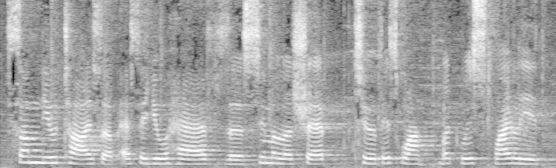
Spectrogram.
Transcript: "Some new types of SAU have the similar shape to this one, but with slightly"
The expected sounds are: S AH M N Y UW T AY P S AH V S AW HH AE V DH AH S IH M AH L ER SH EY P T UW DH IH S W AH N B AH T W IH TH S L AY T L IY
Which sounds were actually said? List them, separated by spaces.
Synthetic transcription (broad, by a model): S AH M N Y UW T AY S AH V S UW HH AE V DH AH S IH M AH L ER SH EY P T UW DH IH S W AH N B AH T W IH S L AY L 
